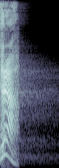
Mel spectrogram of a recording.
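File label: Turkish attack heavy voice; bloom minigame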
